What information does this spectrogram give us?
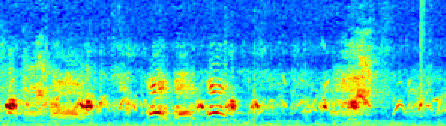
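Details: Young Toulouse geese running in a backyard: a quick series of short, high, peeping notes, some rising and some falling, scattered over three seconds above a steady low hum.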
